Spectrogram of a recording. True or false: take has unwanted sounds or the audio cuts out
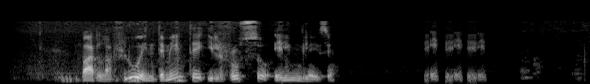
true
